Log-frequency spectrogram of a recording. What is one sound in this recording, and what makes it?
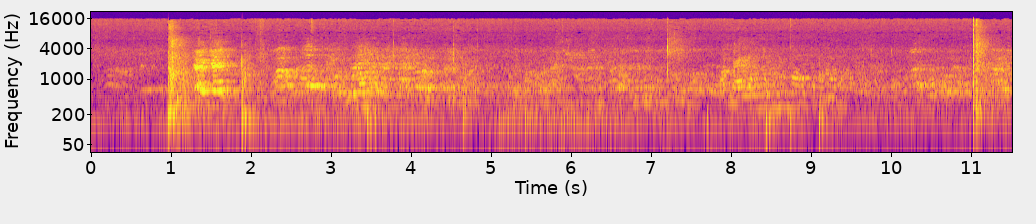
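A volleyball is hit hard by hand.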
